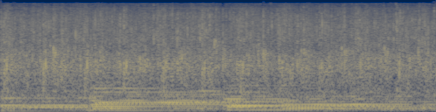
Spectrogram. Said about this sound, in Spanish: Denle un aplauso por estas preciosas dos vidas.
